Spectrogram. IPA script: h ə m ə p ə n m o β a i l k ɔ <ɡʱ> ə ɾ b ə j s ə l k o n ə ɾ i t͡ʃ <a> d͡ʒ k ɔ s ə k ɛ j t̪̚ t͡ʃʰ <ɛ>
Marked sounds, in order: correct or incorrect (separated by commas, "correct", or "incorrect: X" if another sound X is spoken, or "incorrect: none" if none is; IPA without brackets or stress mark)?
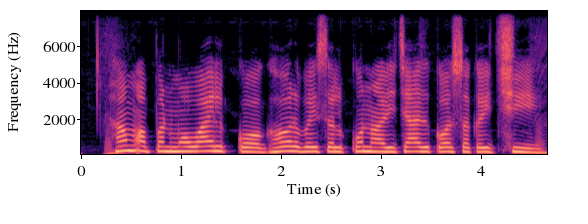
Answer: correct, correct, incorrect: i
